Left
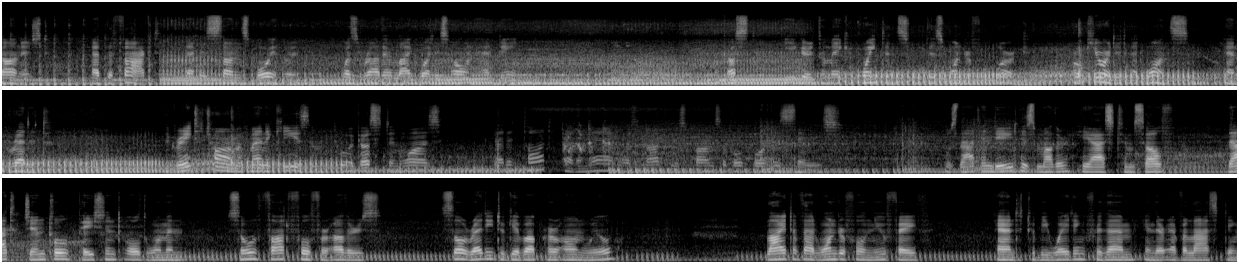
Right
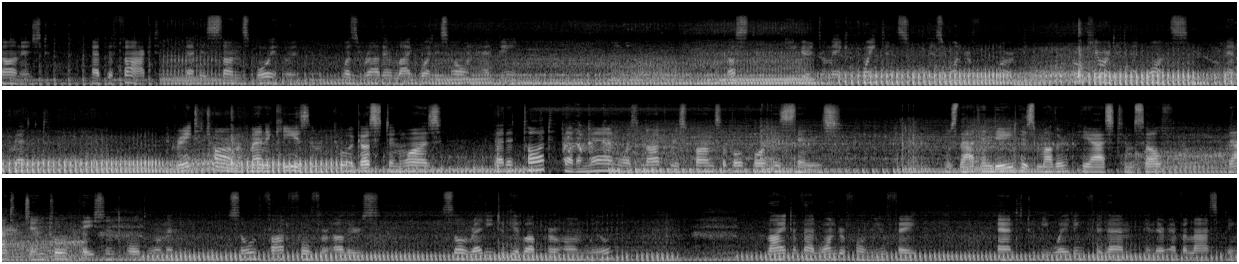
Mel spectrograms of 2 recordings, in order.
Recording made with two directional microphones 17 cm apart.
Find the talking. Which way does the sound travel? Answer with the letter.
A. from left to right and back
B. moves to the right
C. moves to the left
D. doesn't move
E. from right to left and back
A.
